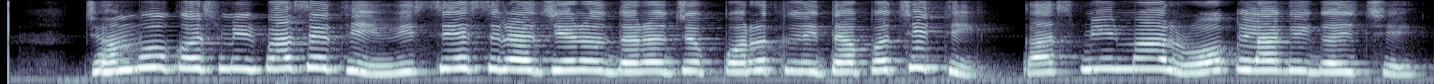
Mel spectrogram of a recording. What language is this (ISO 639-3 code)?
guj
